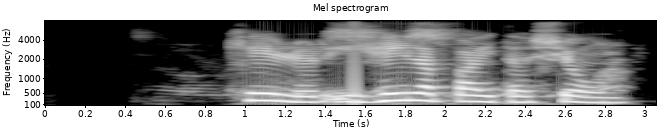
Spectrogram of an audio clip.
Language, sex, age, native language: Icelandic, female, 8, Icelandic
